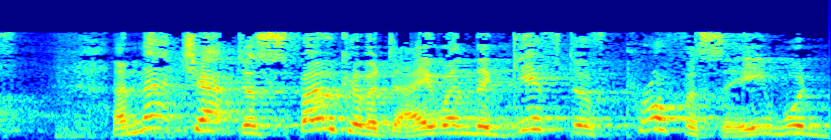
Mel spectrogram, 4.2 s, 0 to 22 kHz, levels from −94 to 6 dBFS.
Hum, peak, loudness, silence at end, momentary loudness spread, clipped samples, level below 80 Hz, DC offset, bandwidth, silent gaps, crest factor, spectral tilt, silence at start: none; -6 dBFS; -21 LUFS; 0 s; 8 LU; under 0.1%; -68 dBFS; under 0.1%; 8.8 kHz; none; 18 dB; -2 dB/octave; 0 s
